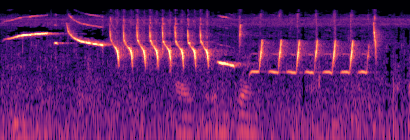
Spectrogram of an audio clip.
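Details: Song of a wren, a bird said to range from Central Mexico to Costa Rica in thick vegetation near streams, played for training magpie-robins. Thin rising whistles lead into about eight rapid downward-sweeping notes, then a steady run of crisp repeated chips.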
